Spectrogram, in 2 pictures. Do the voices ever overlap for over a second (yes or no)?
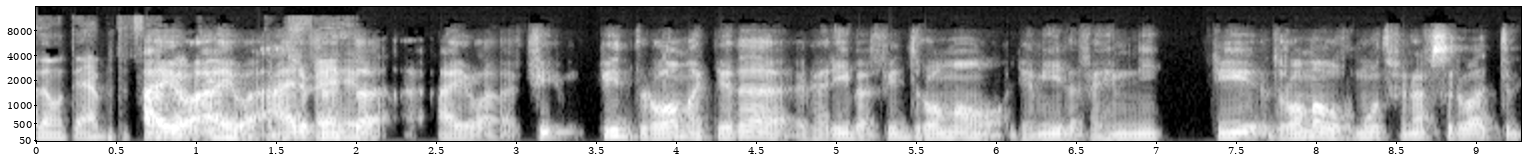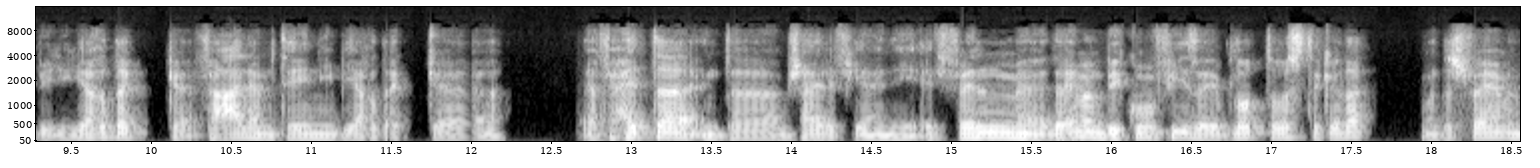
yes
